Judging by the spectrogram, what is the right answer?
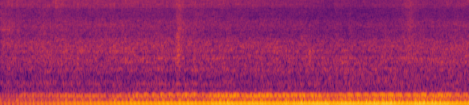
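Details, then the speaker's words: Car exhaust after fitting a new gasket and refitting the back box: deep, even rumble building smoothly with revs, no blowing or ticking from the joints, much quieter than before. Healthy exhaust. "That's better. That's a lot better. A lot quieter as well."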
